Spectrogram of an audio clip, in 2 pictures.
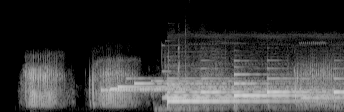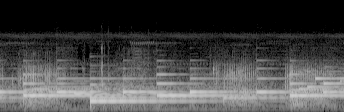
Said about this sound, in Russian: Кот Ремота сладко спит песенку свою урчит.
